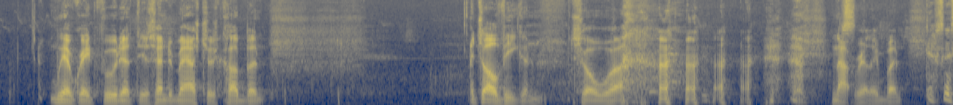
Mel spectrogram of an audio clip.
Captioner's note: Adamus chuckles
